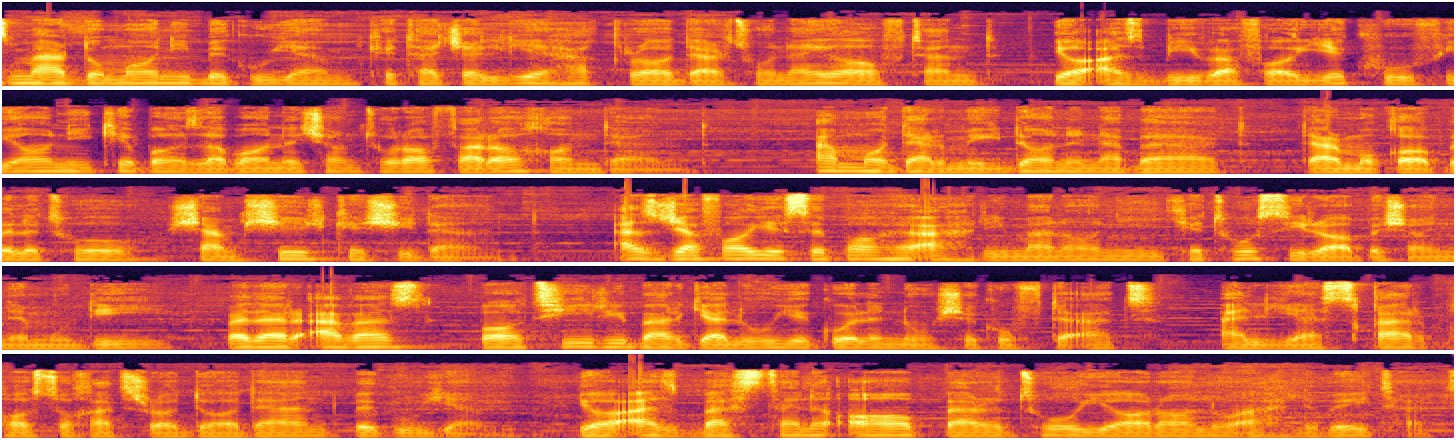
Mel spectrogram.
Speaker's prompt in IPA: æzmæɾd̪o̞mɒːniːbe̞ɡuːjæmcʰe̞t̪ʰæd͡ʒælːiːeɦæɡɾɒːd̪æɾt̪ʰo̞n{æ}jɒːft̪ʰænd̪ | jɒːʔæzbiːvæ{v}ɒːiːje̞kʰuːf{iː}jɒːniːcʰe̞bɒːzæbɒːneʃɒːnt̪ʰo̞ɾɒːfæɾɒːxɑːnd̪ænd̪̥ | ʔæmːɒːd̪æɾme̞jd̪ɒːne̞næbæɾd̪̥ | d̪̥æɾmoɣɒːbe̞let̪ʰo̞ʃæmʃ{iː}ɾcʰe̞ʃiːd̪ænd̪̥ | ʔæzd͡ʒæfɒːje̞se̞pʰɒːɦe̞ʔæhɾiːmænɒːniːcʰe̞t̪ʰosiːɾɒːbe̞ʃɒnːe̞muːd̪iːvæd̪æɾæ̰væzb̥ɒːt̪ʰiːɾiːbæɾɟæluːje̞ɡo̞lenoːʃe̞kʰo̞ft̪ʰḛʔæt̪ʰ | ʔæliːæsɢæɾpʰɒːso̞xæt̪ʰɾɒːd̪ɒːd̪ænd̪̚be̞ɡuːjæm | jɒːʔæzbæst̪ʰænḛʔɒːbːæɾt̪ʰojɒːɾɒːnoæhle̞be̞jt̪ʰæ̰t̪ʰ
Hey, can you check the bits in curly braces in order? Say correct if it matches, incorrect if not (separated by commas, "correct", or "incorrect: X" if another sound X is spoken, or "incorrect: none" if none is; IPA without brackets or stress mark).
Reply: correct, incorrect: f, incorrect: i, correct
